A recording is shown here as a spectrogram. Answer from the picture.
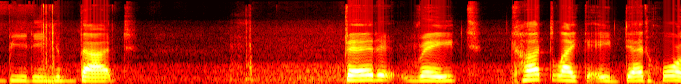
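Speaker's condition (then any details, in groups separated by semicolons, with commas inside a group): Cerebral palsy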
